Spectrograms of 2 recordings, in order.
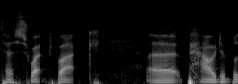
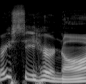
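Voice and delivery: put-on Northern Irish accent, louder; 7 semitones higher, 12 dB louder than usual. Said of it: "trying to do the Northern Irish accent".

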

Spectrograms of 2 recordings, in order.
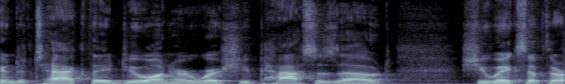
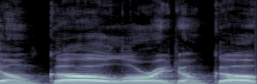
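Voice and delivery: mock frantic shouting, drawn-out panicked yell; 3 dB louder than usual. Recounting a story, the speaker acts out a frightened woman at the door, imitating a freaked-out yell. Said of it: "she's yelling at the door like".

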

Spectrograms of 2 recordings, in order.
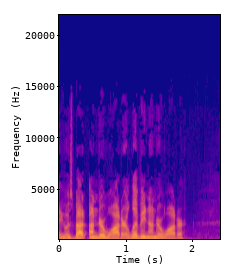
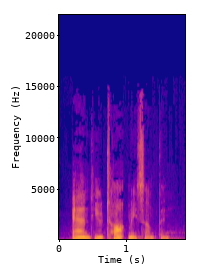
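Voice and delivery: ordinary delivery

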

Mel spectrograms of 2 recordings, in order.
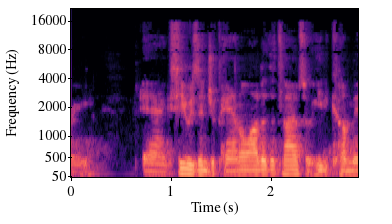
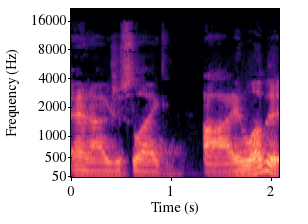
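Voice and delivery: normal talking voice

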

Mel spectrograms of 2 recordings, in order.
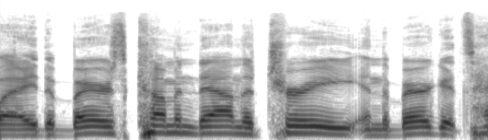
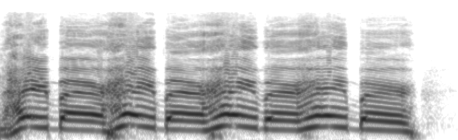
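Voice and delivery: very high, urgent, repeated hollering; 9 semitones higher than usual. Retelling scaring off a grizzly bear in the woods: imitating own yelling. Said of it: "I start yelling".

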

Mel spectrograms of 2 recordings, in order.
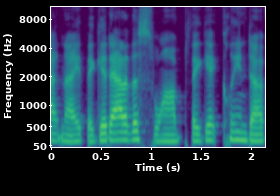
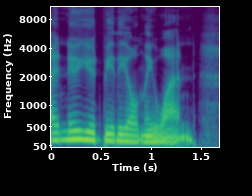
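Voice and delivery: imitated muttering, louder; 3 semitones lower, 4 dB louder than usual. Retelling what one contestant said to another: imitating saying under her breath. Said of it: "under her breath".

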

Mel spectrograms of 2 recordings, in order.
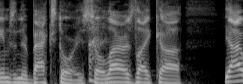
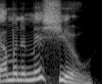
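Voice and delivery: put-on sweet, cutesy, pitched-up old-lady voice; 6 semitones higher than usual. Retelling a scene, quoting a grandma acting all cute: imitating a grandma acting cute. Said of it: "she's acting all cute like a grandma".

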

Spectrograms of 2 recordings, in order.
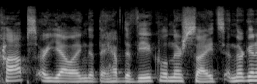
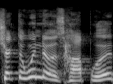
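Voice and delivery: very high-pitched, nervous, jittery shout; 10 semitones higher, 3 dB louder than usual. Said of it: "Tom yells".

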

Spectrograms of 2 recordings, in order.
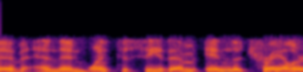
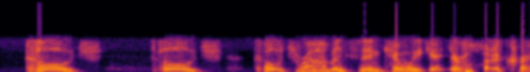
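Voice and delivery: very high-pitched yelled call; 12 semitones higher than usual. Retelling a fan calling to the manager heading to the dugout, a yell. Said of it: "guy yells out".

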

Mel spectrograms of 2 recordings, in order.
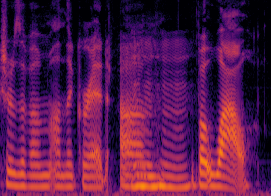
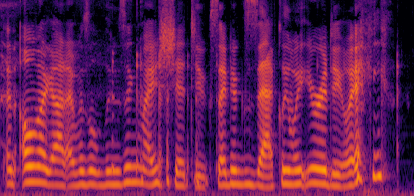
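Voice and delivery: plain

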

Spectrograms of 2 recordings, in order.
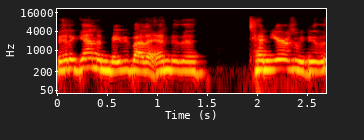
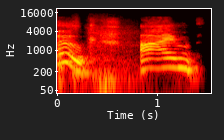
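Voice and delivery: grinning, smiling, barely holding a straight face; 2 semitones higher than usual. Retrying a serious, emotional line as others call cut, smiling while saying it. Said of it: "You can't smile while you're doing it".

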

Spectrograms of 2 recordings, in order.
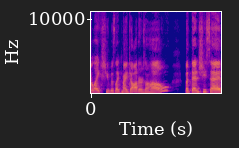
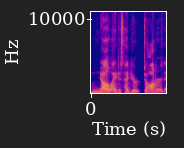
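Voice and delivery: put-on defensive tone, lower; 3 semitones lower, 3 dB louder than usual. Retelling what he said to the mother: imitating a defensive reply. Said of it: "weirdly defensive".

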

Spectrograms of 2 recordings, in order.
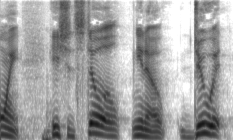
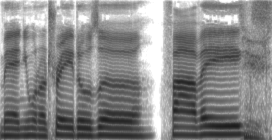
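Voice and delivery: jive slang voice. Joking about a community law requiring everyone to speak jive: jive slang voice. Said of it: "we have to speak jive".

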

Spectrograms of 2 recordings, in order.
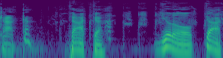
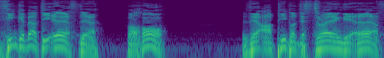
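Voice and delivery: worst possible fake French accent. Retelling what a man told a crowd in French, bad put-on French accent. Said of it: "Think that's the worst French accent I've ever done in my life".

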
